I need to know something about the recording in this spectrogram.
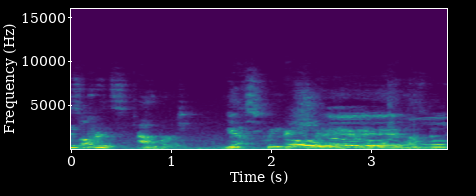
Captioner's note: collective sigh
